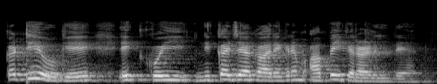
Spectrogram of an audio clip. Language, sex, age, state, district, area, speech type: Punjabi, male, 18-30, Punjab, Pathankot, urban, spontaneous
